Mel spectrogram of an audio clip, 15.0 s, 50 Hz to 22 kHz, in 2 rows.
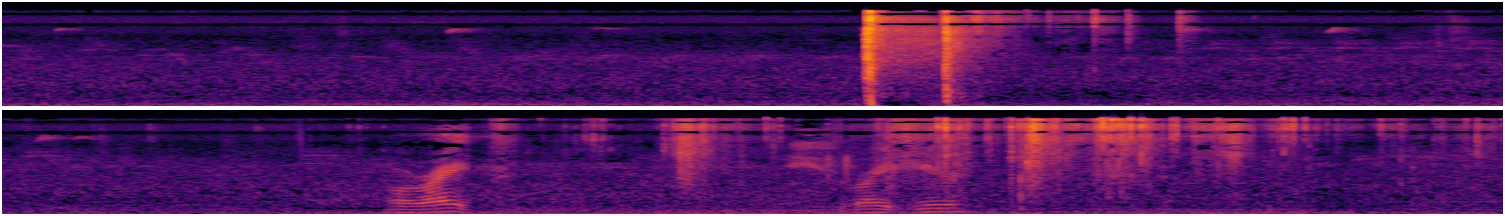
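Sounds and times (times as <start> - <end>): air rifle shot crack: 4.3 - 5.1.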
